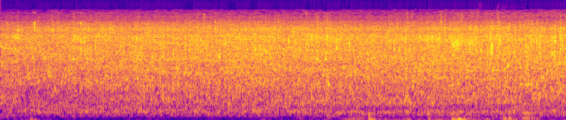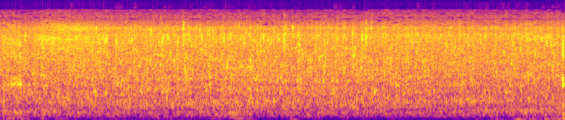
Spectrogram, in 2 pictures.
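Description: A mountain stream in the Outeniqua range running in the dry heat of summer, a continuous, even rush and burble of water close by with no voices.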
